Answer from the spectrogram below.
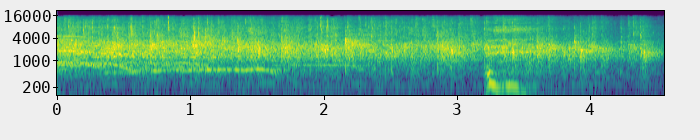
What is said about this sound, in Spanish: Les prometí un saludo muy especial, así que por favor un fuerte aplauso a todos ellos.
